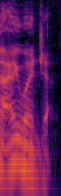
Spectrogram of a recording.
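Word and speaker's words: عوجا: Le Iwaja, le alif que vous voyez à la fin, c'est un alif orthographique. Pour le tanwin, donc on ne le prononce pas. Donc ça nous donne Iwaja. Lecture.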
